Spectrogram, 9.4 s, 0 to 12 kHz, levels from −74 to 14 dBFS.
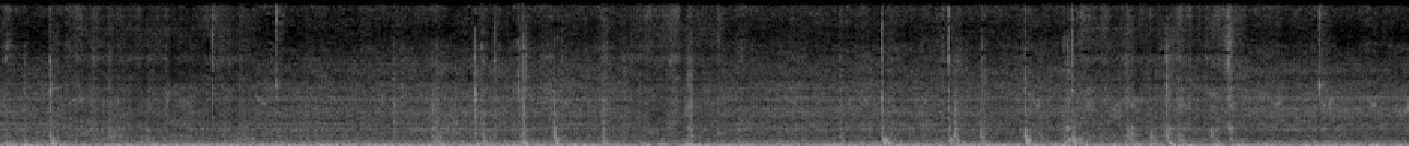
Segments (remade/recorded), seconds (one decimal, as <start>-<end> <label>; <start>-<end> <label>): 0.0-0.5 recorded; 0.5-1.7 remade; 1.7-4.2 recorded; 4.2-4.8 remade; 4.8-7.2 recorded; 7.2-8.3 remade; 8.3-9.4 recorded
